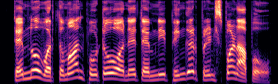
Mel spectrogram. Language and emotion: Gujarati, neutral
